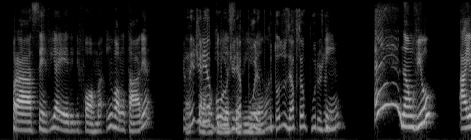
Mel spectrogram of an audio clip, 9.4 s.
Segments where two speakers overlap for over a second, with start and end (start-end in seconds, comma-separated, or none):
3.7-5.5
